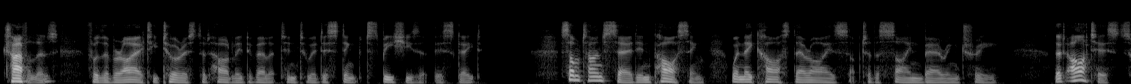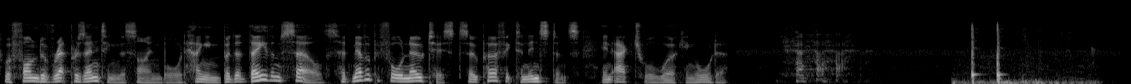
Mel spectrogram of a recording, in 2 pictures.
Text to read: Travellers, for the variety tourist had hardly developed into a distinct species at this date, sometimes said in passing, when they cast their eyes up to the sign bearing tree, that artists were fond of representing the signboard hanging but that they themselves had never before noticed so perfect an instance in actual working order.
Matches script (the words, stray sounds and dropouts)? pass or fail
fail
